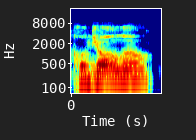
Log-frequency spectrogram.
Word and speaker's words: Kocaoglu: Last name is pronounced Kocaoglu, and it was actually Kodak, not Xerox.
